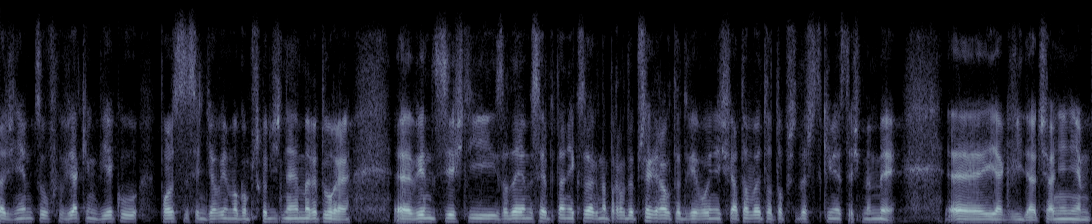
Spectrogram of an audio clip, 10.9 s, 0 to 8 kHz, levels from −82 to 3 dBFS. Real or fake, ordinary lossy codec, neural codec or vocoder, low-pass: real; Opus, 16 kbps; none; 7.2 kHz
